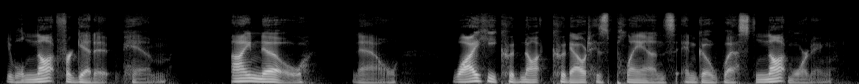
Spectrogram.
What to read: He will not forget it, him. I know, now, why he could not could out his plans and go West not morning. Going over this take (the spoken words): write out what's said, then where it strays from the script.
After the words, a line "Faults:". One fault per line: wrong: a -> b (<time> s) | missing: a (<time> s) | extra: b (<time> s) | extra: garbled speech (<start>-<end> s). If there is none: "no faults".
He will not forget it, him. I know, now, why he could not could out his plans and go West not morning.
Faults:
no faults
